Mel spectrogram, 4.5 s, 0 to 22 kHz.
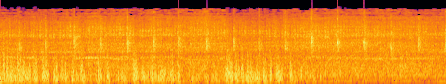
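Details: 1970 Chevrolet Malibu small-block 350 idling with sharp, hard metallic knocks about three to four per second, like hammer blows; loud engine knock being located.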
